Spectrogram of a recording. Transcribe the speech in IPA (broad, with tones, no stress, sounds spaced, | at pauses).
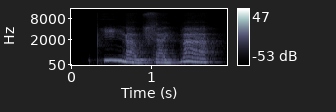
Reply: pʰ i˦ ŋ a˨˩ w s a˨˩ j b a˥˧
